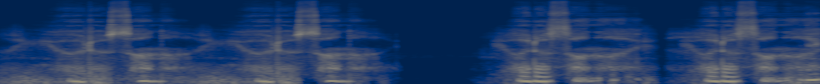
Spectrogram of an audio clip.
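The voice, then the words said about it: Whispering. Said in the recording (Japanese): “両耳同時に囁いて”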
